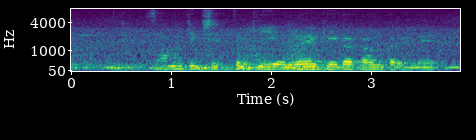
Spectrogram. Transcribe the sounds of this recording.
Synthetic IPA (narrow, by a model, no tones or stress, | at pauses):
saːmaːd͡ʒɪkʃet̪ɾəkijod͡ʒnajəkekakaːmkɐɾeːlẽː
